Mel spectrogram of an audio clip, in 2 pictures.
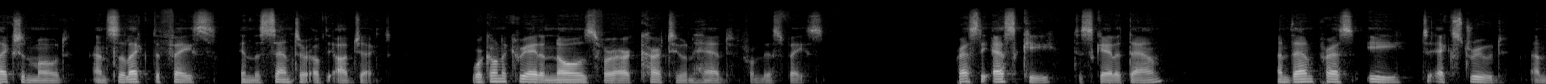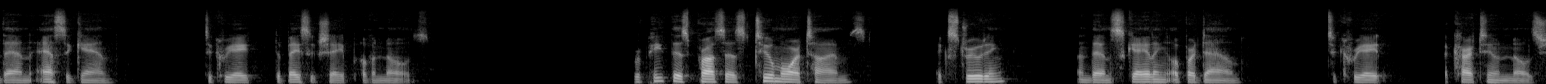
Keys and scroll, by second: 10.9 typing, 12.7 typing, 17.8 typing, 19.0 typing, 21.6 typing, 24.4 typing, 26.2 typing, 27.3 typing, 29.2-30.0 typing.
